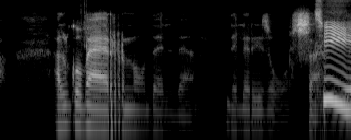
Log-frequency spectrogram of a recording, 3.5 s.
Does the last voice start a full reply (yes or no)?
yes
